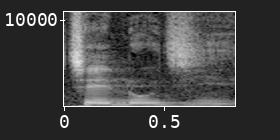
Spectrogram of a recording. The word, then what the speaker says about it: Ceedooji: fait de du prénom un beau prénom tedoi j'espère que c'est comme ça tedoi oui t tedoi mais pas comme enfant ah justement par c'est sûr que la prononciation est différente ça veut dire qu'il y a un mot en fond comme ça oui oui bien sûr oui ça s'écrit COJI et ça se lit tedoi voilà c'est comme ça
